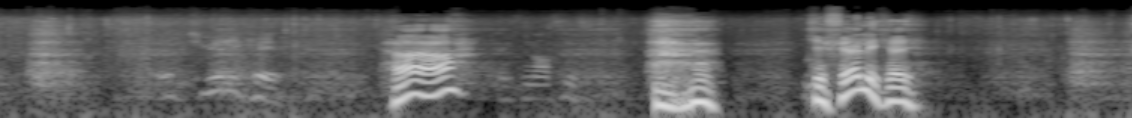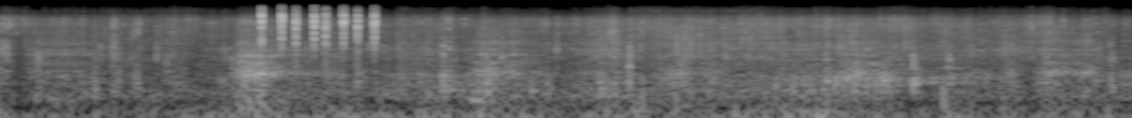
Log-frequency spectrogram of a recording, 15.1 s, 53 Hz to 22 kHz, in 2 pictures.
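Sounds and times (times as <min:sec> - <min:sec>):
bike tyres rustling over dry leaves: 0:00.0 - 0:09.3, 0:10.1 - 0:15.0
rapid sharp clicks: 0:09.2 - 0:10.2.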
